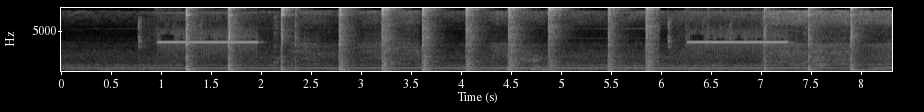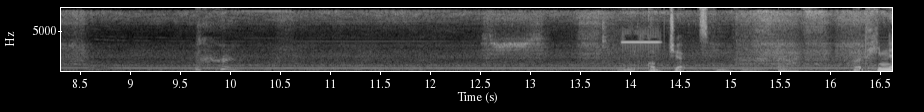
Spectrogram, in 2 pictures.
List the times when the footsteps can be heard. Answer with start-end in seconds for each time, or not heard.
not heard.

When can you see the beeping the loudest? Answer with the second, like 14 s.
14 s.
